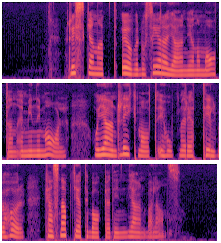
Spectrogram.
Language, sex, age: Swedish, female, 36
